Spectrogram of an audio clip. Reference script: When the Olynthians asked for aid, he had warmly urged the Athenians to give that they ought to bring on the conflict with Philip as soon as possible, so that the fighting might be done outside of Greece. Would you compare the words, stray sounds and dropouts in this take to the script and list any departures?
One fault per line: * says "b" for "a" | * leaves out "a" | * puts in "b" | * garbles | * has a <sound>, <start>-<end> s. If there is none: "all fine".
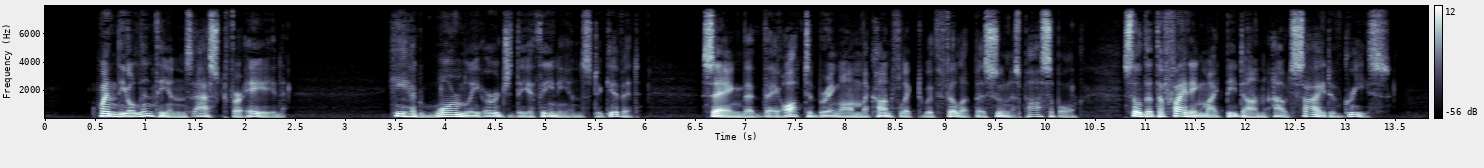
* puts in "it saying"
